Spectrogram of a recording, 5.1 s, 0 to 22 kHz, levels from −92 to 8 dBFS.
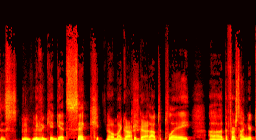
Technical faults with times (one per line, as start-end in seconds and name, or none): none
